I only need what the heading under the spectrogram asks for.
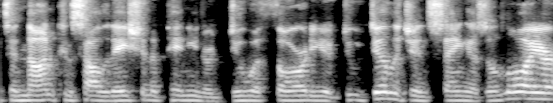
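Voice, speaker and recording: Very fast speech from a man, somewhat breathy, with ordinary pitch variation. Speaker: lawyer. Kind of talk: webinar lecture with Q&A. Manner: halting.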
